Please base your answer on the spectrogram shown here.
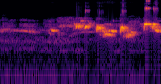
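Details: Bird called little fellow, described as a rare bird, in a masteran training recording for pet songbirds: a brief burst of high, squeaky chirps and quick warbled notes that jump between pitches, with a faint room hum underneath.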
